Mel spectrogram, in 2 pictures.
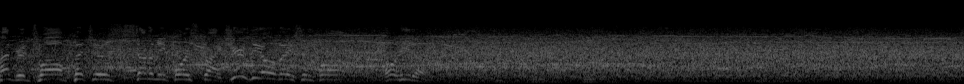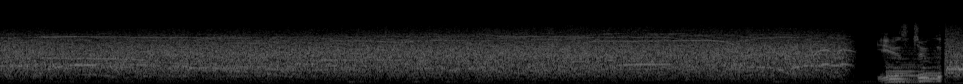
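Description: A large crowd cheers and roars loudly in a stadium.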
